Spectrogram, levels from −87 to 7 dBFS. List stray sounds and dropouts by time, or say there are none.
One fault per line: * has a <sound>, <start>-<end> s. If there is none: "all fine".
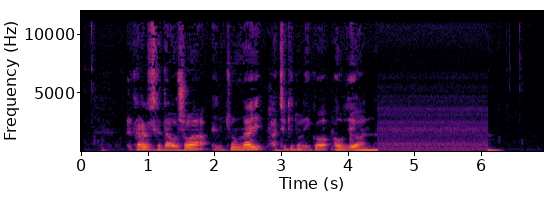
all fine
